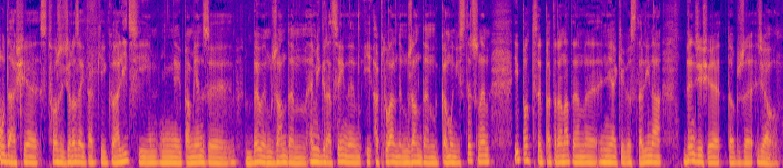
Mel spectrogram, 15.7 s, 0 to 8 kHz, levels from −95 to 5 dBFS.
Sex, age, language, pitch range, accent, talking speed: male, 50-69, Polish, 105-120 Hz, native, 90 wpm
